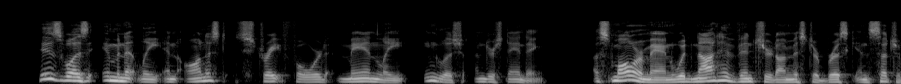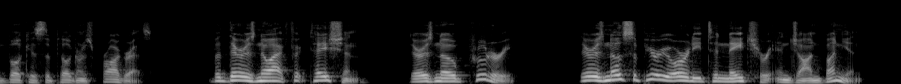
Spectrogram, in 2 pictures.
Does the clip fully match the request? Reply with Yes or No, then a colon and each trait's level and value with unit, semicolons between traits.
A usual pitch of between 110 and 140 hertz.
Yes: low, 135 Hz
